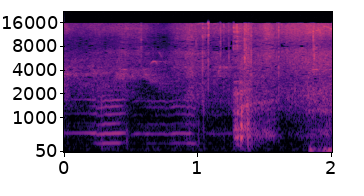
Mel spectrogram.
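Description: A flying insect buzzing close by, a steady hum lasting under a second, followed by a few soft rustles of movement through grass.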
